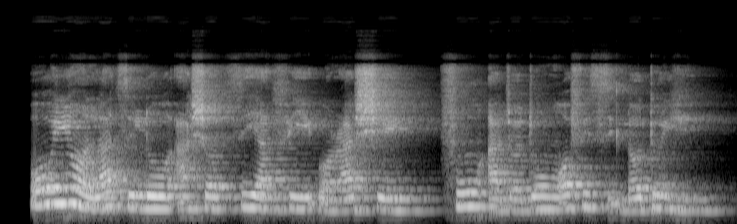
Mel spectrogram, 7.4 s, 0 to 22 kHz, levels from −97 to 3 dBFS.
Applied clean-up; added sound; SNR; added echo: none; none; none; reverberation time 0.9 s.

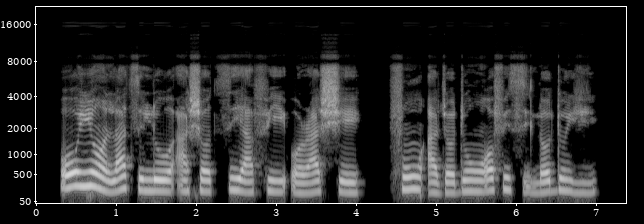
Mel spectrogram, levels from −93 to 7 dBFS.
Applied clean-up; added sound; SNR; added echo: none; none; none; none.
